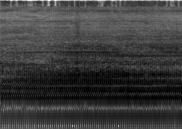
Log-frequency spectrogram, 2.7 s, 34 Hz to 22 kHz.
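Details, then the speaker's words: New Power Smart 3800 W dual-fuel inverter generator on its first break-in run, idling with no load and the eco idle control off: even, steady low hum with a smooth regular pulse and no knocks or misses, a normal idle. "You hear it running. It's uh really quiet. That's not even with the uh idle control on the echo to make it quieter. So, folks, that's pretty impressive how quiet it is."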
